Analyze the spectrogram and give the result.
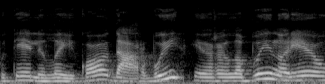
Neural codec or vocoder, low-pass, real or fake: none; 14.4 kHz; real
